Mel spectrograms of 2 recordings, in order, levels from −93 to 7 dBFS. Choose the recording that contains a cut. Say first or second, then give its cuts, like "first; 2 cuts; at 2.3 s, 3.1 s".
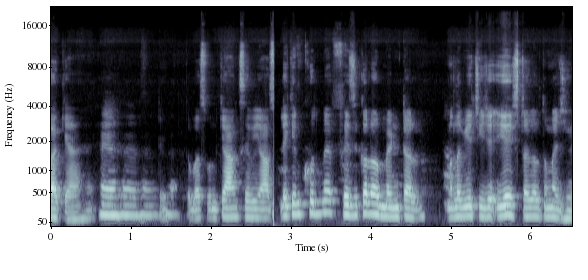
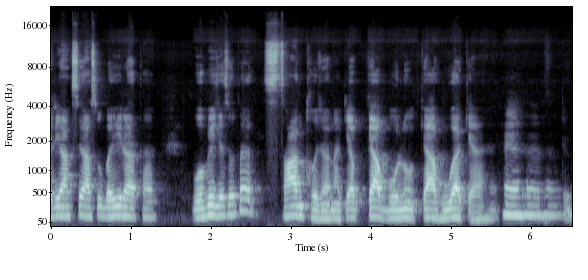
first; 1 cut; at 2.8 s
